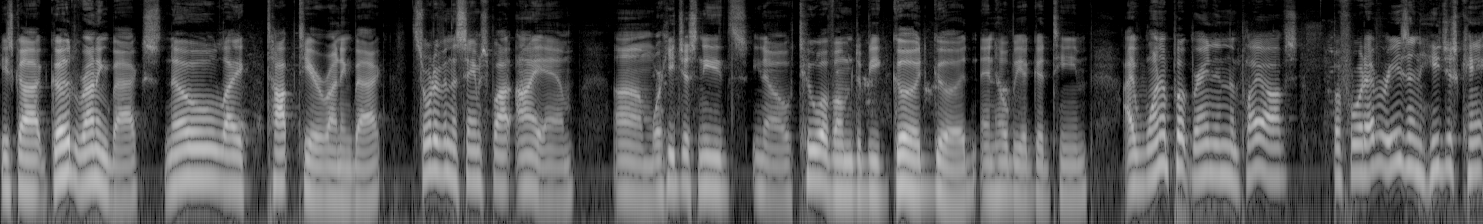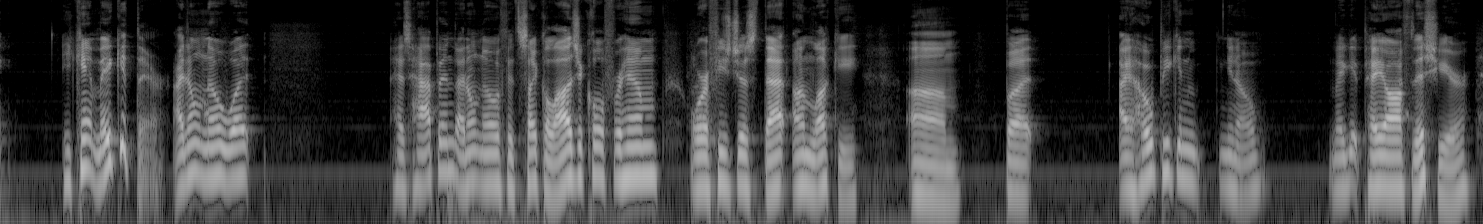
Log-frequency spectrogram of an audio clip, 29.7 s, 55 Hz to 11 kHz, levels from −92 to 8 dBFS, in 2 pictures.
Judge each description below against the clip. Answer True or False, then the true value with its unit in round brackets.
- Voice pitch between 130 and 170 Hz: True (135 Hz)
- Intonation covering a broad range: True (6.6 semitones)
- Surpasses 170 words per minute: True (190 wpm)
